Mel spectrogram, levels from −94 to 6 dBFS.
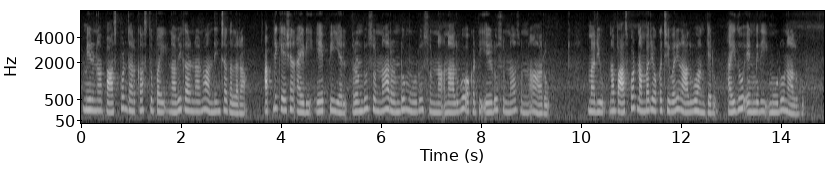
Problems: constant background noise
